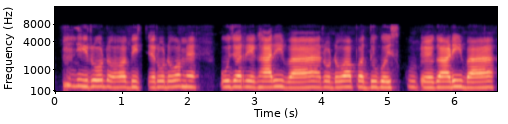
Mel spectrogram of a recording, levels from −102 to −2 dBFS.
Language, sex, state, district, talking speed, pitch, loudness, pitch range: Bhojpuri, female, Uttar Pradesh, Gorakhpur, 125 wpm, 220 Hz, -23 LUFS, 215-225 Hz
